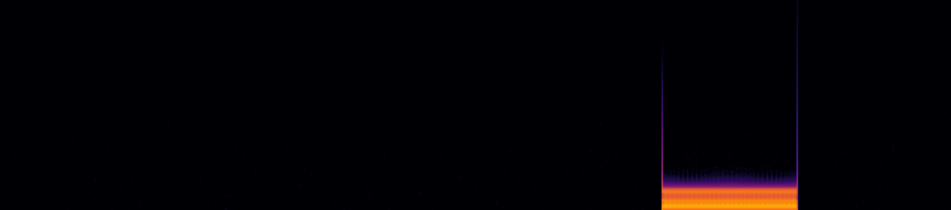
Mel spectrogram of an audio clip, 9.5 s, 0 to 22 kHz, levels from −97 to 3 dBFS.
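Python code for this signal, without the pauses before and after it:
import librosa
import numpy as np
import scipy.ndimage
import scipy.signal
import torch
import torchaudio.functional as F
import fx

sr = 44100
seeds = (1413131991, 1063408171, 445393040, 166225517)

y = fx.additive_steady(sr, length_s=1.35, hz=89.3, level_db=-16, upper_db=(-7.0, -17.5, -11.0))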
